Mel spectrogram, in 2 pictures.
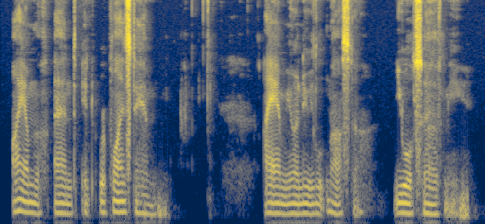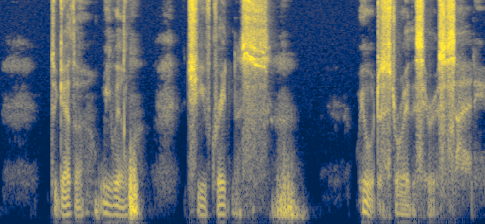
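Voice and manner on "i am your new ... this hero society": deep, cruel, sadistic, menacing villain voice. Retelling a story where a voice answers him, in a deeper, sadistic voice. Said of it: "his voice switches to a deeper, more sadistic voice".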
